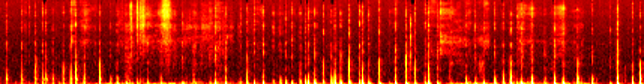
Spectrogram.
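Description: Long nails tap quickly on the laminated cardboard front cover of a closed hardcover children's board book. The result is a rapid, dense stream of short, dull, low-heavy clicks and taps that fall silent almost instantly, with a faint bright edge on some strikes.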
